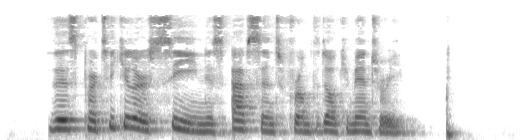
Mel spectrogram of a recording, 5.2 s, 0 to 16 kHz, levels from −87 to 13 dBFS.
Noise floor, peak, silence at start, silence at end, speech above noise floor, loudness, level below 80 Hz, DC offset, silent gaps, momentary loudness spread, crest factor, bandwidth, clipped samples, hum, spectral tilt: -81 dBFS; -6 dBFS; 0.5 s; 0.65 s; 57 dB; -25 LUFS; -60 dBFS; under 0.1%; none; 16 LU; 20 dB; 11.5 kHz; under 0.1%; none; -4.5 dB/octave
